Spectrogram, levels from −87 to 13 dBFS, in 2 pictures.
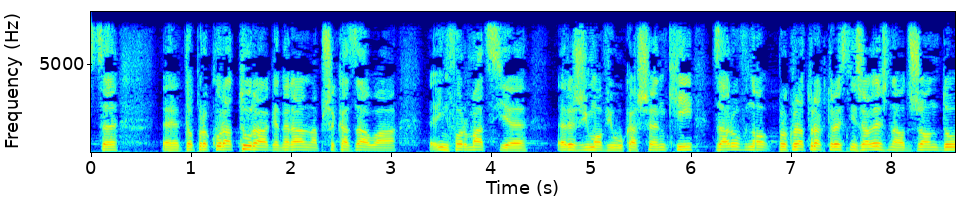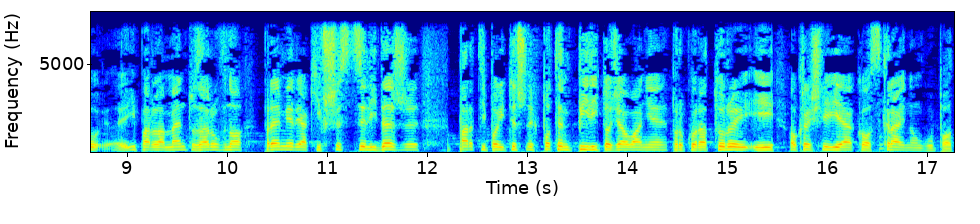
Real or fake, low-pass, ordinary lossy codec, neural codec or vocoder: real; 7.2 kHz; none; none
